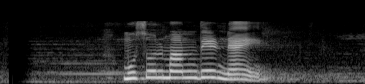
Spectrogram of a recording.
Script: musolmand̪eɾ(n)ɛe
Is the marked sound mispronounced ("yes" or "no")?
no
